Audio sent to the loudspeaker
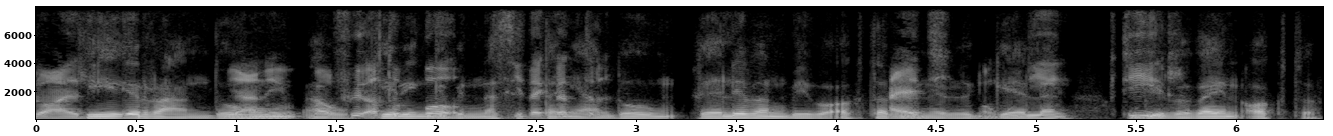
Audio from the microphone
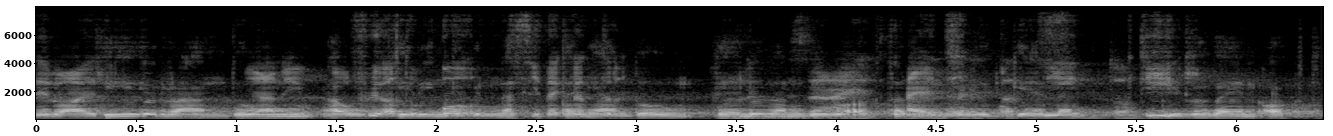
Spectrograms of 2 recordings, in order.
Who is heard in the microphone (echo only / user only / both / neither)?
both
